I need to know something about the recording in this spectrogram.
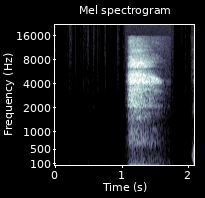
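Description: Near silence, then about a second in a short breath from a woman close to the microphone, lasting about half a second.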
